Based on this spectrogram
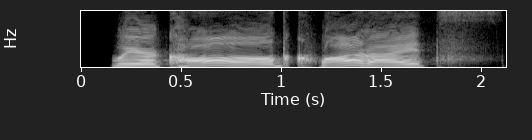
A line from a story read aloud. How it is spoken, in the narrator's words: she chirped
